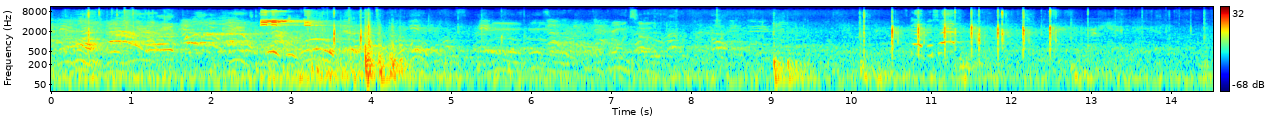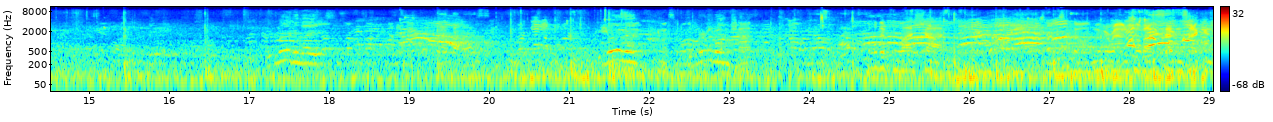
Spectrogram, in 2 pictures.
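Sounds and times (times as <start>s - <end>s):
voices in a gym: 0.0s - 29.0s.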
